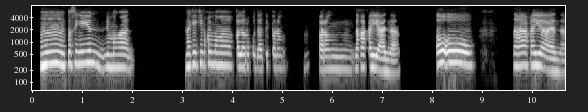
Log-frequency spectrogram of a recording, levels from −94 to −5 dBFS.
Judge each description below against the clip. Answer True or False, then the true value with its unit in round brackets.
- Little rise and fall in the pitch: False (3.2 semitones)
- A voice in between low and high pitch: False (255 Hz)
